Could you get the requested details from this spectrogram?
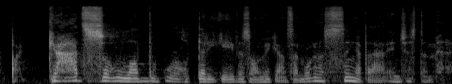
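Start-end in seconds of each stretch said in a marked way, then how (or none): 0.1-3.0 hushed scripture, voiceless; whisper. Real, not acted. Pastor quoting John to the congregation, whispered. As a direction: whisper the verse like a treasured secret.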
